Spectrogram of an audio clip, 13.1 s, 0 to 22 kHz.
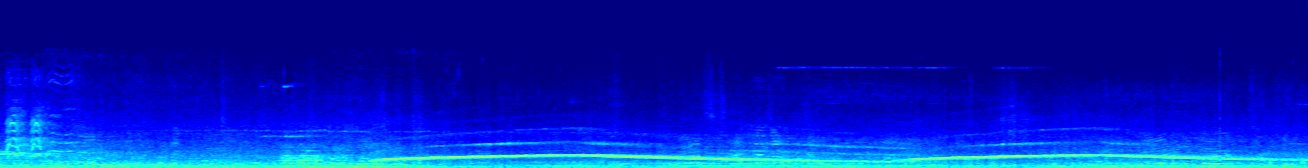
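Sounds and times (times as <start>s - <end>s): low hum of traffic: 0.0s - 13.0s
fire engine siren wailing: 3.4s - 13.0s.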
